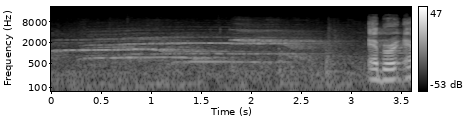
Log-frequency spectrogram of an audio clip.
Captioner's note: audience cheers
